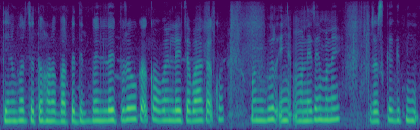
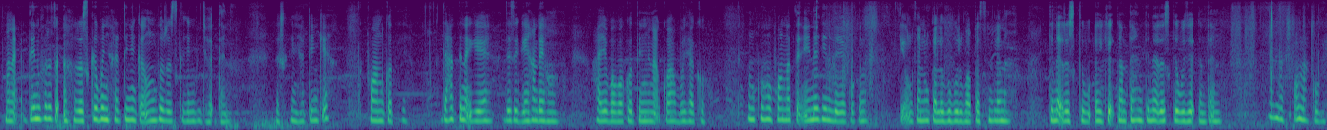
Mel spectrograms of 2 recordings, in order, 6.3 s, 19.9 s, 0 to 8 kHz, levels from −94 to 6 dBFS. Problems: none marked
